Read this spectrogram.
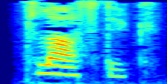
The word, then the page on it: plastic: ‘plæstık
